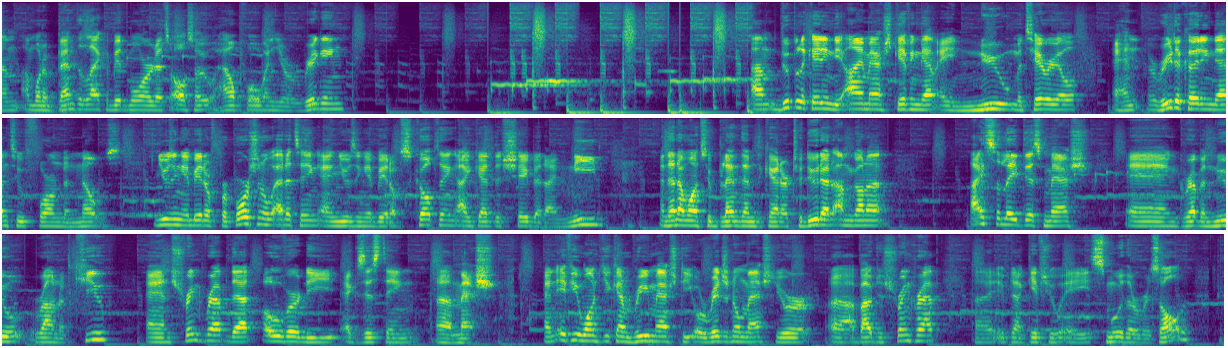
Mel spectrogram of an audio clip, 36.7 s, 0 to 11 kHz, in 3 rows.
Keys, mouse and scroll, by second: 0.7 2, 1.6 alt+click, 2.2 g, 7.3 click, 7.4 shift+d, 9.6 Tab, 9.8-10.1 scroll down 3, 10.1 alt+middle click, 10.7 g, 13.9 Tab, 14.3 a, 14.7 s, 17.3 g, 17.5 ,, 18.8 ctrl+space, 20.6 click, 23.0 alt+middle click, 23.7 ctrl+z, 24.4 alt+middle click, 25.3 click, 25.8-26.8 alt+middle drag, 26.8-29.0 drag, 30.1 click, 32.1 middle click, 32.5 Tab, 32.7-34.0 drag, 34.0-34.5 middle drag, 34.5 Tab, 35.5-36.7 drag.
